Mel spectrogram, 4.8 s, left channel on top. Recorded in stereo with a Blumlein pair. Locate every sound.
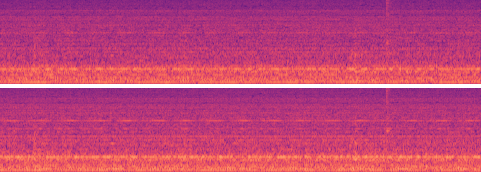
0.0 s a machine running: 10° right, 1.0 m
